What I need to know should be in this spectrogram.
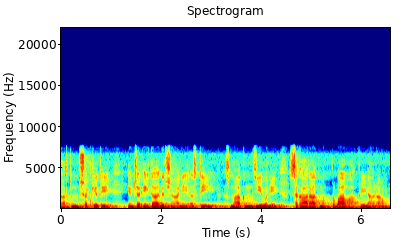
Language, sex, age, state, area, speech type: Sanskrit, male, 18-30, Uttarakhand, rural, spontaneous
